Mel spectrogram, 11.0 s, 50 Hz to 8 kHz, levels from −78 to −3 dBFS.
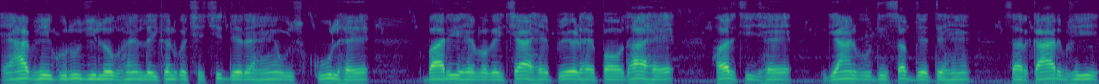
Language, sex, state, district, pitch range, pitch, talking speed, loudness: Hindi, male, Chhattisgarh, Sarguja, 115-125 Hz, 120 Hz, 175 wpm, -28 LUFS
